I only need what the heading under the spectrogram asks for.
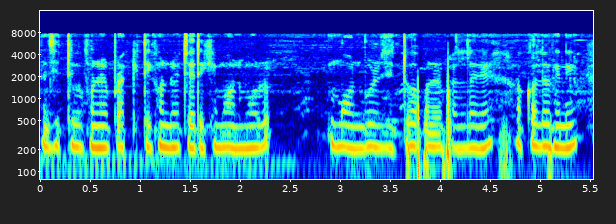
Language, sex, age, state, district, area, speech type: Assamese, female, 18-30, Assam, Udalguri, rural, spontaneous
